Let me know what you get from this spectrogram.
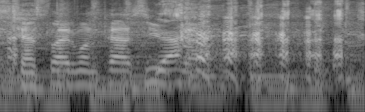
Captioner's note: laughter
